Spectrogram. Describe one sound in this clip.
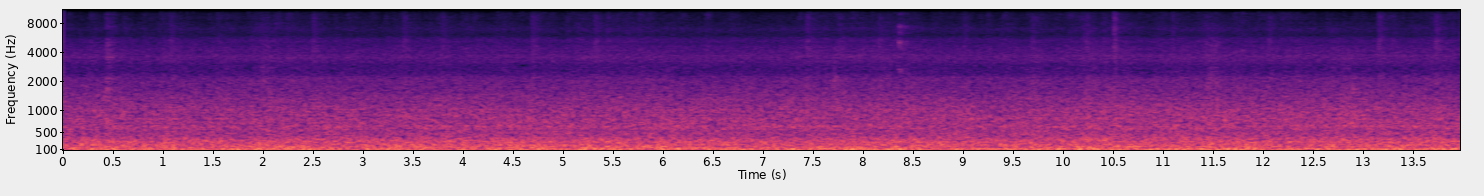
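A vehicle engine rumbles steadily while driving through an echoing tunnel.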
